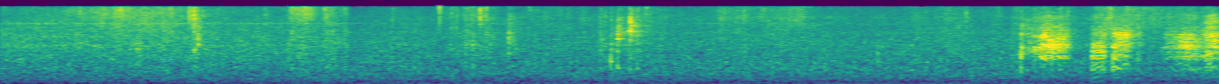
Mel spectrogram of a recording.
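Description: Bamboo shoots and stalks being snapped and pulled by hand amid rustling vegetation: a few faint clicks, then a cluster of three or four loud, short crackling snaps near the end, over a steady background hiss.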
